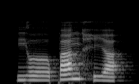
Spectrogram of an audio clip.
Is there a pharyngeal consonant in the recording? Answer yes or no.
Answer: no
